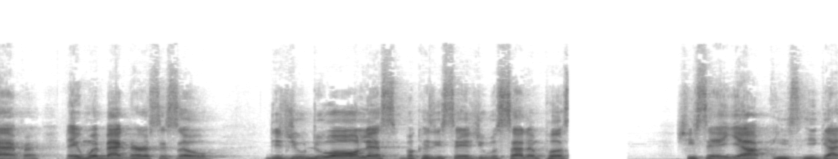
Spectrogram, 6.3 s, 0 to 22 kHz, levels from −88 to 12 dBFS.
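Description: At 4.27 s the speech cuts out abruptly into silence and stays silent for about 0.45 s, until 4.72 s. This is a playback stall, most likely the player running out of buffered data or having its output thread blocked until it recovered.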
